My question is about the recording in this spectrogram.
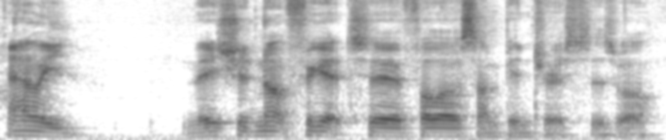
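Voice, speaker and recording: A man co-hosting a casual group chat, chiming in with quick wisecracks. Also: sits low. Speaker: co-host.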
